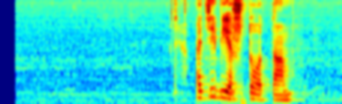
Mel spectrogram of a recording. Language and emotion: Russian, neutral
